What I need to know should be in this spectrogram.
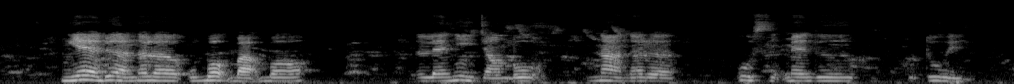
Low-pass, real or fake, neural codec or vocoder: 10.8 kHz; fake; vocoder, 24 kHz, 100 mel bands, Vocos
